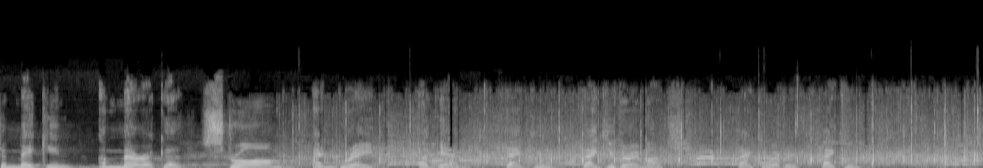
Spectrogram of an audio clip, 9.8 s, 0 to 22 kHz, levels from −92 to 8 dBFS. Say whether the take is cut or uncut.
uncut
